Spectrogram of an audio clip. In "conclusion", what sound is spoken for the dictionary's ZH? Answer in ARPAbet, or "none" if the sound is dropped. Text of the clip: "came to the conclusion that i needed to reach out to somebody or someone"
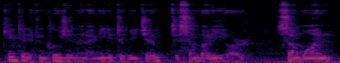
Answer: ZH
